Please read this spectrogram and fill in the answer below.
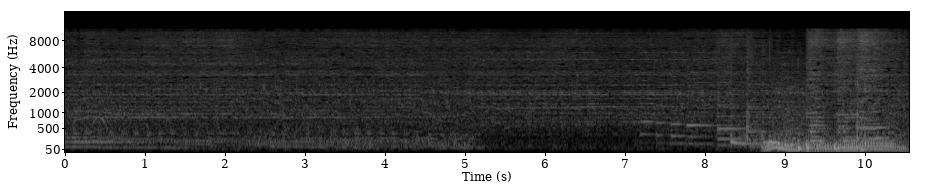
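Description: Live gospel band playing an instrumental passage: held keyboard chords, then a rising run of notes about seven seconds in that leads into a much louder full-band passage with heavy drums near the end.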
